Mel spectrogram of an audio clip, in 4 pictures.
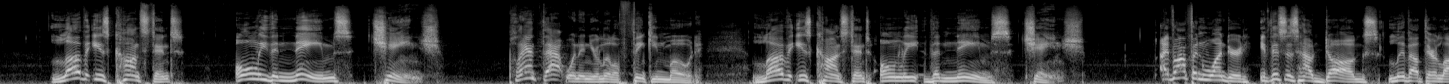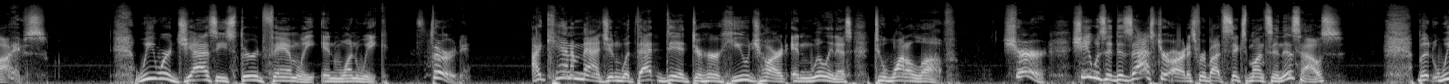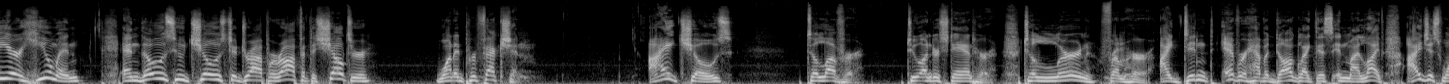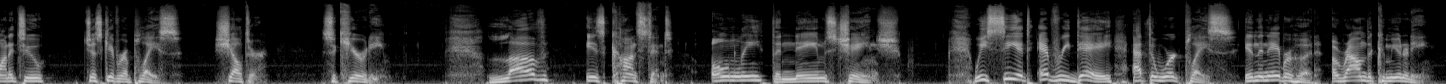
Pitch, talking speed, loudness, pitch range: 150 Hz, 150 wpm, -17 LUFS, 120-185 Hz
